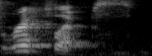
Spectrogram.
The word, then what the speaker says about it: RFLP: made by restriction enzymes the abbreviation rflp is pronounced riflips so these are riflips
